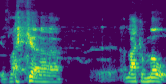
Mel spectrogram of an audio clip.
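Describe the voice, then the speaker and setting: A man with an American accent talks at a fairly high pitch. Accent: Southern US accent, remarked on by viewers. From US South. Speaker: political commentator. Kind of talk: commentary on a played video. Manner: halting, many fillers; casual.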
